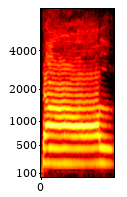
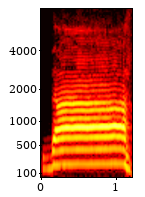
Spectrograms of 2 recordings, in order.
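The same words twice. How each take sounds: First: The word is said hard and forcefully. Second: The word is said softly, without force. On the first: The speaker calls it wrong. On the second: The speaker calls it right.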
